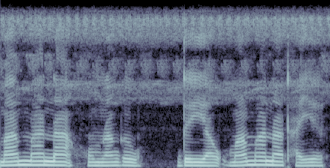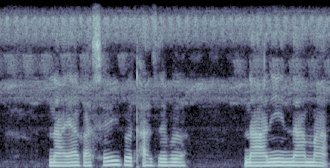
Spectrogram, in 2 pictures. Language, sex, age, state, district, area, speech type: Bodo, female, 60+, Assam, Chirang, rural, spontaneous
